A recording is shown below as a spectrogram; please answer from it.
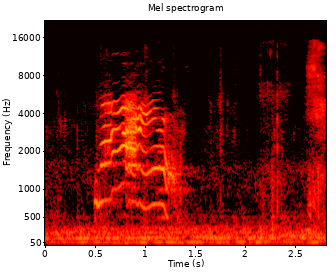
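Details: Two-month-old British kitten with a viral infection affecting its eyes and ears, meowing during an ear-cleaning session: one wavering, harmonic-rich meow that rises, then slides down over under a second, with faint handling rustle behind it.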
